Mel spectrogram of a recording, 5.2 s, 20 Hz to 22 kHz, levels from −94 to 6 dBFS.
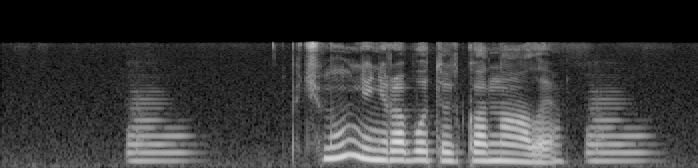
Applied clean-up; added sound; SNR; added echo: none; Wind instrument, woodwind instrument; 8 dB; none.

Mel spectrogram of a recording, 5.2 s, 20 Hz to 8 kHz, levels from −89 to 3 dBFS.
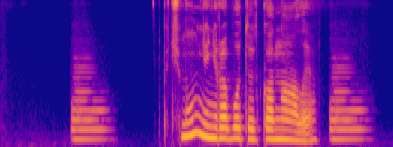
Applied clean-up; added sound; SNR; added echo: neural mask model RNNoise.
